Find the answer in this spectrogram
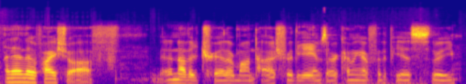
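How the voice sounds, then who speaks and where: A man's voice: lowish voice, fast, creaky, bright, forceful tone. A man rambling casually through his video game predictions in a vlog. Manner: rambling, loose and chatty. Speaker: gaming YouTuber.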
